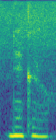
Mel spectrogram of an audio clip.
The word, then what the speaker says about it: negro: So you say black in English, but if you say it in Spanish, you say negro, negro, and that is spelled N-E-G-R-O, negro.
